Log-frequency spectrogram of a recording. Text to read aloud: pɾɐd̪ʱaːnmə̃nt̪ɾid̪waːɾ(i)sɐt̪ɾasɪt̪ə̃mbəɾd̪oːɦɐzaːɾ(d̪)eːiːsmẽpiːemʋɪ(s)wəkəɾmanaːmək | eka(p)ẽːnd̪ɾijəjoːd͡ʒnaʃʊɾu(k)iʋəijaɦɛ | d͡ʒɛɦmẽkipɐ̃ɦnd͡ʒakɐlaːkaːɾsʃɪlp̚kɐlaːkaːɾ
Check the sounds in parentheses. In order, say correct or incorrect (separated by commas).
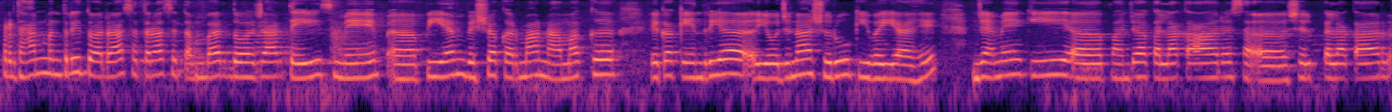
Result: incorrect, incorrect, incorrect, incorrect, correct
